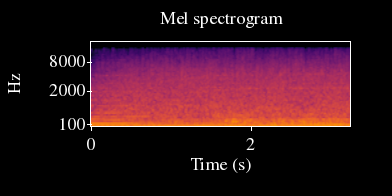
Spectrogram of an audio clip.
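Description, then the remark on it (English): Steady rain pattering against the windows of a plane with a deep, continuous rumble of thunder underneath, a dense and constant storm wash with no voices. “The rain against the windows has increased.”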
